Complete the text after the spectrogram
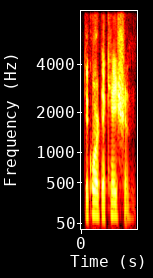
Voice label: "decortication", American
